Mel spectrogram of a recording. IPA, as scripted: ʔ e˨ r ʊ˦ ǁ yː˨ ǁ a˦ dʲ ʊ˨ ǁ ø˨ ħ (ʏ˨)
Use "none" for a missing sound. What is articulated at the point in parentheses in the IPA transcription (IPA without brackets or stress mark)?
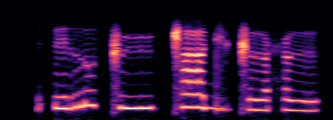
ʏ˨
